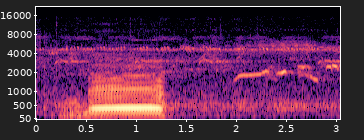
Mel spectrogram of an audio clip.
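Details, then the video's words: A cattle herd heading to green grazing land. A single loud, steady, tonal moo lasts under a second, then a short bird whistle sweeps upward over soft background hiss. "Suara sapi lucu riang gembira"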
